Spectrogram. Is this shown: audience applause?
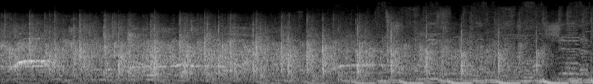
yes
